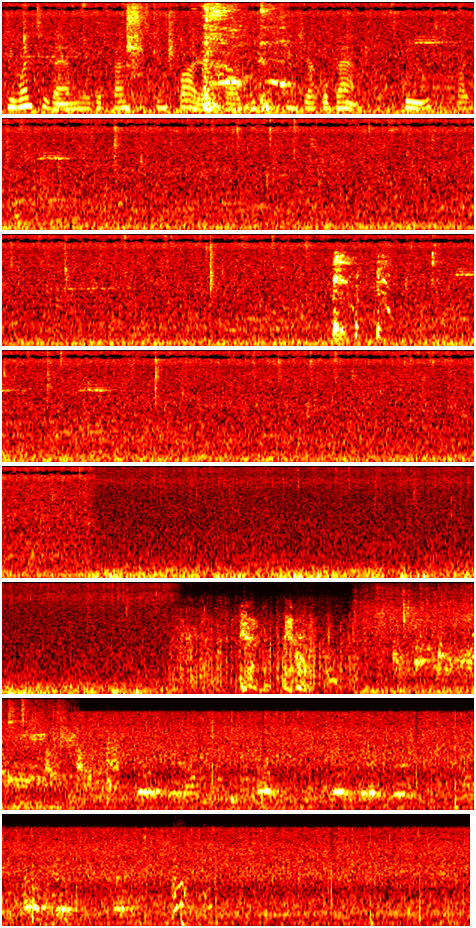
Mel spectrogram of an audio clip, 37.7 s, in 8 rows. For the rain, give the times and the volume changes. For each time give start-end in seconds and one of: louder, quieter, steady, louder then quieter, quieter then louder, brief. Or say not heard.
0.0-37.6 steady.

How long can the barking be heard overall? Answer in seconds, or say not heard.
8 s.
